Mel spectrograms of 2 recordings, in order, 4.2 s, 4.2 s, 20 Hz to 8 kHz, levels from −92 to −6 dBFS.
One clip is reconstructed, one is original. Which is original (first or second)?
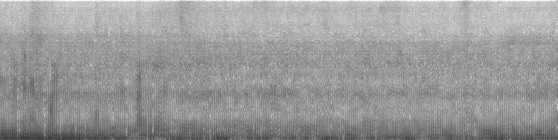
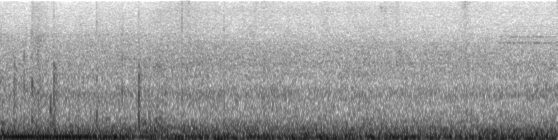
second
